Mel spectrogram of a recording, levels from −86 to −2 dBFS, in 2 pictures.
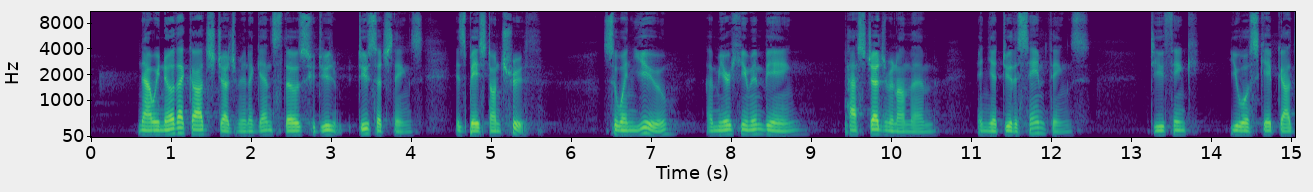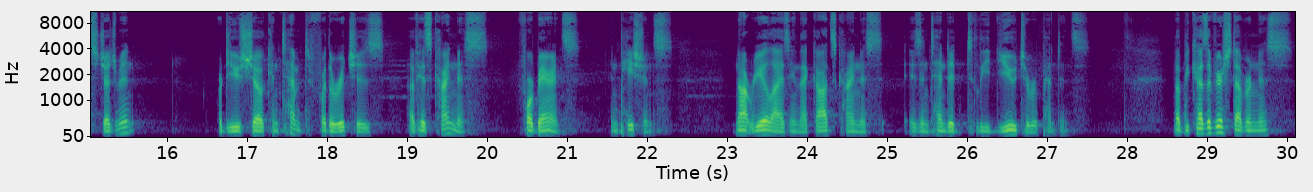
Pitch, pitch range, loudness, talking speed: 100 Hz, 95-110 Hz, -26 LUFS, 145 wpm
